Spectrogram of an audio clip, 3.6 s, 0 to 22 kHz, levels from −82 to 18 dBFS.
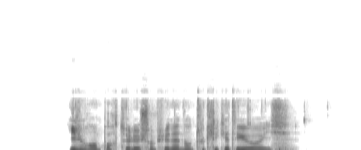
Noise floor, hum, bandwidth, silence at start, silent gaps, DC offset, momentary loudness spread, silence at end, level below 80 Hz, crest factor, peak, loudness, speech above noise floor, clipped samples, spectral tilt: -88 dBFS; none; 9.4 kHz; 0.7 s; none; under 0.1%; 7 LU; 0.7 s; -64 dBFS; 24 dB; -4 dBFS; -26 LUFS; 61 dB; under 0.1%; -4.5 dB/octave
